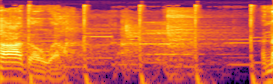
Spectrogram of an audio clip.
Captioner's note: none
